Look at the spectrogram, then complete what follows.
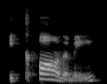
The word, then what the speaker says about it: economy: So the word economy, the second syllable is stressed. So we have e, co, no, me. The word has four syllables. In the first case, economy.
